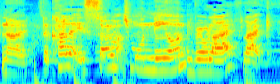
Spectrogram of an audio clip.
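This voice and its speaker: A female fashion vlogger chats casually and gushes through a clothing try-on haul in a small indoor bedroom, adding slangy asides. Her mid-range voice is a bit bright and a little slow, captured from a distance by a camera on a stand a few feet away. The audio is poor, with soft background music.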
